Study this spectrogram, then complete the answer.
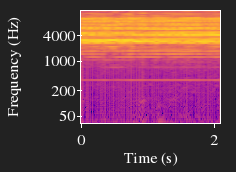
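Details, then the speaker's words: RC Promoto bike after teardown and reassembly: constant high-pitched flywheel spin tone, no pitch change, scraping or knocking when rocked, unlike before; owner suspects a loose part fixed by tightening; normal flywheel whine. "the sound isn't changing um when I was outside and I did this this town changed a lot but it's no longer doing that so it sounds good maybe something was loose and where I tightened everything up it works fine"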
